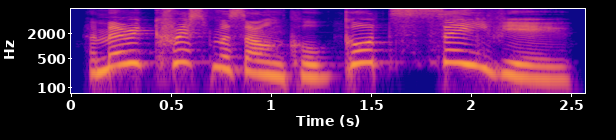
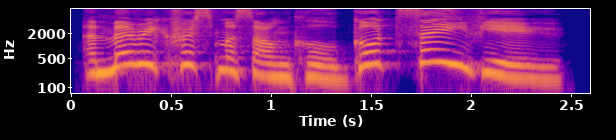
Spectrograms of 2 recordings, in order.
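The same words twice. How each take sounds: First: High, ringing greeting to the uncle; cheerful cry. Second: Cheerful cry. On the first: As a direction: throw out a happy Christmas greeting. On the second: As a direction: call out a happy Christmas greeting. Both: A narrator's reading. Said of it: "cried a cheerful voice".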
